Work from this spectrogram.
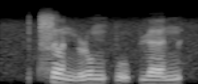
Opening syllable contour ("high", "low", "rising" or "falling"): falling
